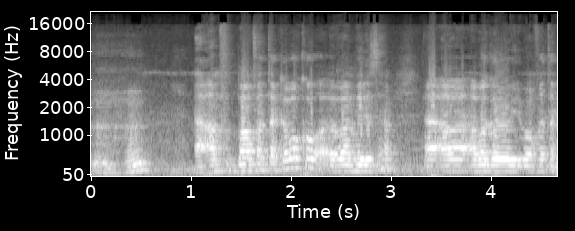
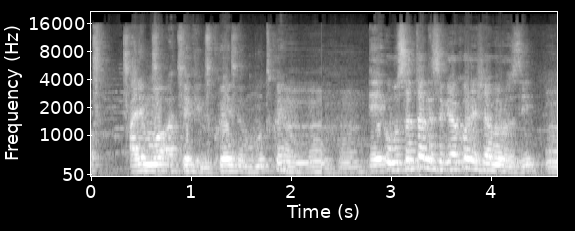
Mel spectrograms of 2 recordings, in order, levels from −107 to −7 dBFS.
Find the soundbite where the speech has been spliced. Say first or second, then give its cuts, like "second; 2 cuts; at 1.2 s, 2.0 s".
second; 1 cut; at 2.3 s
